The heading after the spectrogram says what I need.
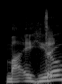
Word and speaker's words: Maehiro: Maehiro? The E is silent.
